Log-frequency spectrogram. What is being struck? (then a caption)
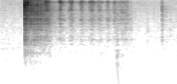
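Small plastic token. A white plastic one-mil Mississippi sales tax token, one of the uncommon white plastic ones, is dropped and lands with a sharp, bright clack. A few fainter, high-pitched taps follow as it settles, and the sound is plainly that of plastic.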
